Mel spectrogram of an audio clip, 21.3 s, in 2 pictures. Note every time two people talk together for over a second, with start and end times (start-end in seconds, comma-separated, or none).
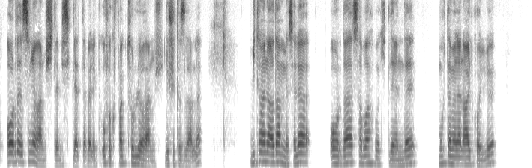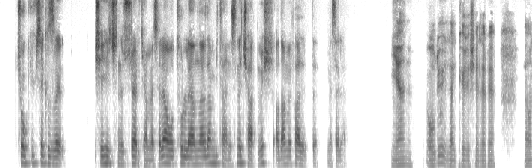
none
